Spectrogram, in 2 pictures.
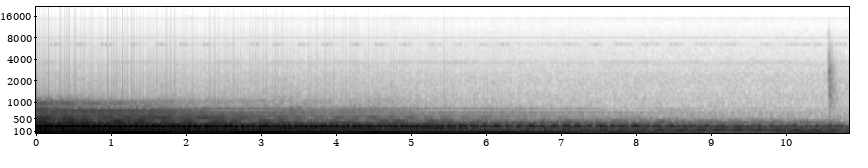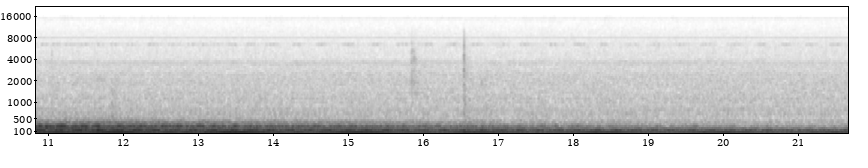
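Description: A large gong hums deeply and slowly fades away.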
